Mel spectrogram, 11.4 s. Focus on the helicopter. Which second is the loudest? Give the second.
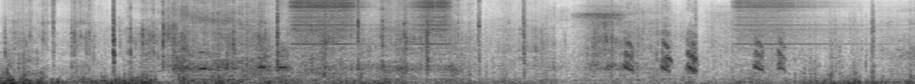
4 s.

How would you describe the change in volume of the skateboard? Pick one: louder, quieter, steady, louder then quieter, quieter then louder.
quieter.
